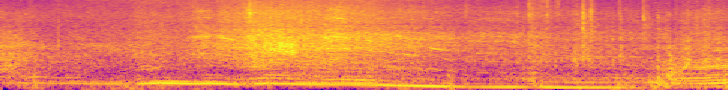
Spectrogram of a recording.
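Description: A rally car's engine pitch drops as it slows for a bend.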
